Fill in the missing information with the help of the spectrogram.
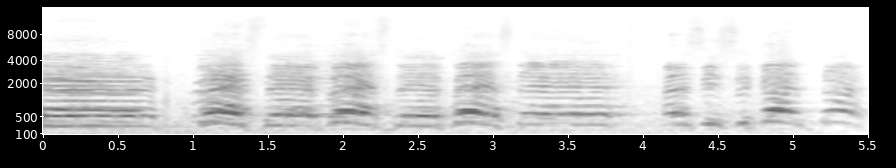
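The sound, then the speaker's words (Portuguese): About six young PSD supporters in orange T-shirts, at a Lisbon election campaign event, chant a campaign song together, loud and tuneful, in sustained rhythmic phrases that break into shorter, punchier syllables toward the end. “Não havia mais bandeiras e a meia dúzia de jovens com t-shirts laranja lá começou a cantar.”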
